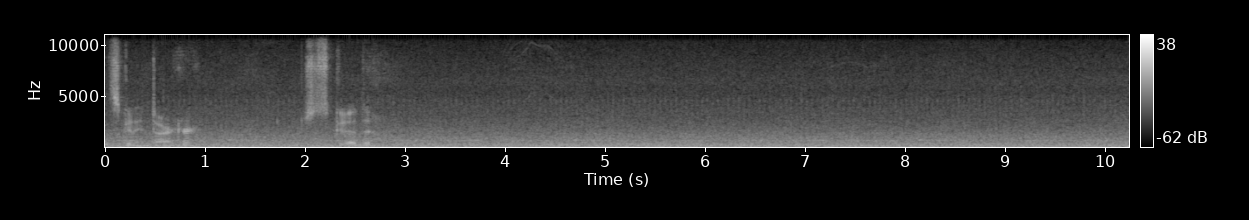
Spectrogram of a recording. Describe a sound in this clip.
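Waves wash and rumble steadily.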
